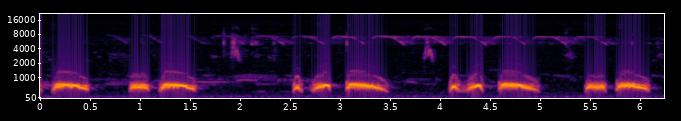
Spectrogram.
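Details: Deep, repeated coos from a spotted dove used to attract wild birds for trapping, delivered in clustered pairs and triplets of short and longer notes, with faint high whistles in the background.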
